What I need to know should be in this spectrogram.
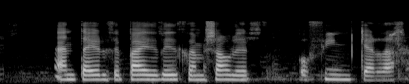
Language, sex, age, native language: Icelandic, female, 13, Icelandic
